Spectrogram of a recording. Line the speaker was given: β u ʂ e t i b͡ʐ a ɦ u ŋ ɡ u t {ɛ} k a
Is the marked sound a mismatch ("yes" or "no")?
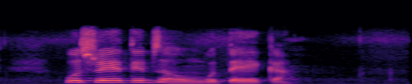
yes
